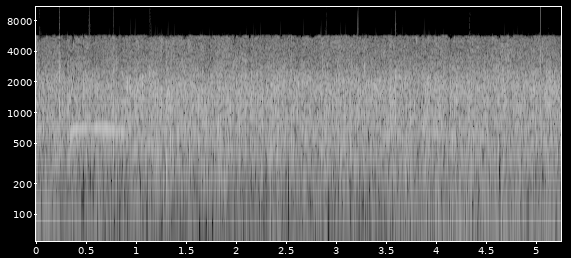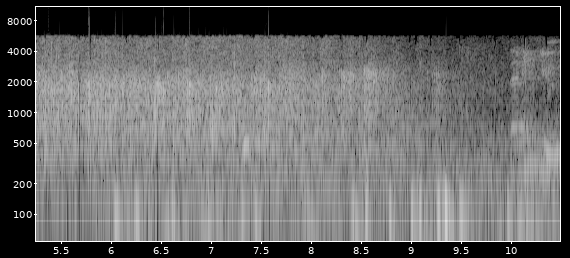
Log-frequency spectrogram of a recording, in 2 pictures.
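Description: Sustained audience applause greets a storyteller taking the stage, a loud, even roar of many hands that carries on for several seconds before tapering slightly, with a few low thumps near the end.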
